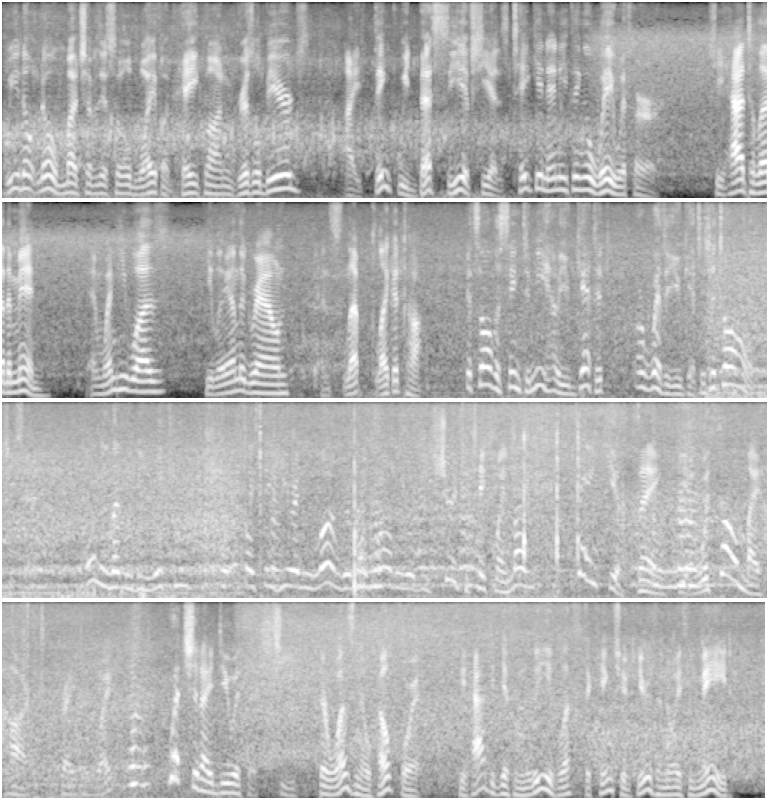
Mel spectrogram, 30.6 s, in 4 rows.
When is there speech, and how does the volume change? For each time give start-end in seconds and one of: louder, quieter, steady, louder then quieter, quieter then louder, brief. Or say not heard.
0.0-30.2 steady.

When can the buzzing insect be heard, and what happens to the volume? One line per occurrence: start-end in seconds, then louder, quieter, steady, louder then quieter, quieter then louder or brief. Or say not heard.
10.4-24.4 louder.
